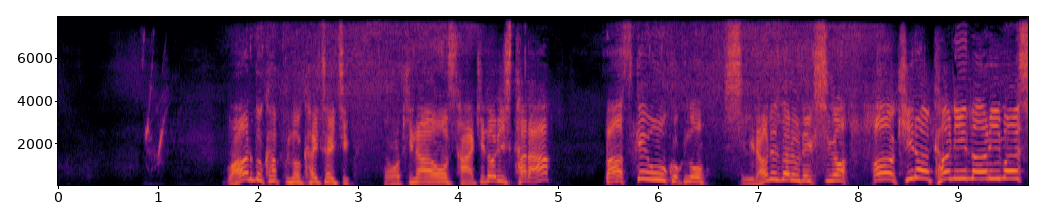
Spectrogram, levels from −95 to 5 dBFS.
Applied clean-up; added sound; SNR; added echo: neural mask model Resemble Enhance denoiser.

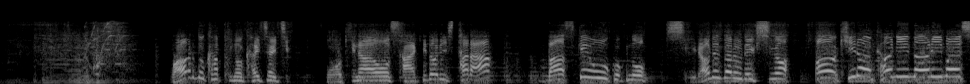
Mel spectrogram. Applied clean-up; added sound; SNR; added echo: neural mask model RNNoise.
